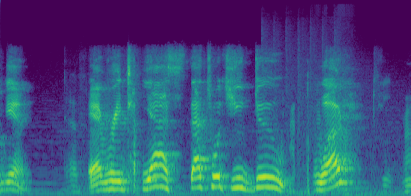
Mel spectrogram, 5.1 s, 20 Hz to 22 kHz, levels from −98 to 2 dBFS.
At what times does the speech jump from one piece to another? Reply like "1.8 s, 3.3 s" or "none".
3.8 s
